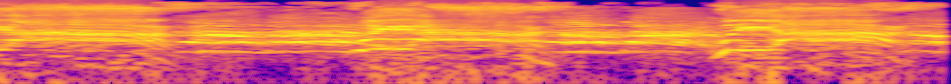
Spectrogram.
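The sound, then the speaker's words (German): A crowd at a memorial ceremony loudly shouts a school battle cry, many voices yelling together in a dense, sustained roar that surges in a few rhythmic waves. “Und bei der Gedenkfeier rufen viele den Schlachtruf ihrer Schule raus.”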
